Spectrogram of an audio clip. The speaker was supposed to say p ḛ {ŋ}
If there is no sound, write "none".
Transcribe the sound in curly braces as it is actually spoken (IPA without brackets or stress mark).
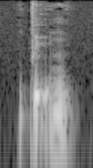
ŋ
